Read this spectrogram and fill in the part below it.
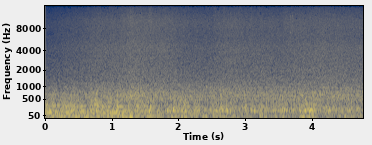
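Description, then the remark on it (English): A steady, roaring storm at night fills the air, loud, with heavy rumbling low noise and gusty wind surging throughout, like thunder and wind blowing through a casement window thrown open to the storm. “Thus speaking, and having carefully shaded his lamp, he hurried me to one of the casements and threw it freely open to the storm.”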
